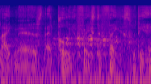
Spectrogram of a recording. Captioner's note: laughing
